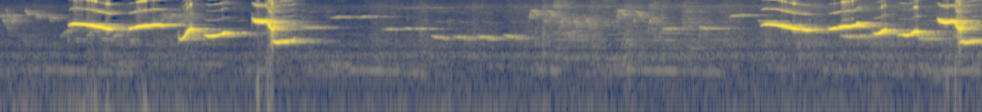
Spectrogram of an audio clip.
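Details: Oriental magpie-robin lure song: a burst of loud whistled, sliding phrases ending in sharp notes, then a long stretch of soft, quiet whistles, then another loud run of varied whistled phrases.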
